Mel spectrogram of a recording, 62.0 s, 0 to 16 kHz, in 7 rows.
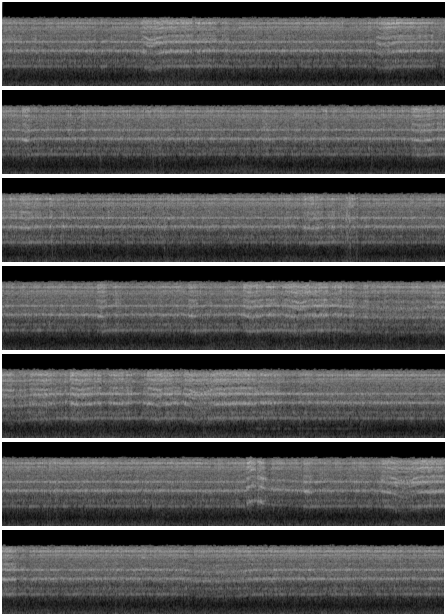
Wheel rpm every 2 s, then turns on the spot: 230, 230, 230, 230, 230, 230, 230, 230, 230, 230, 230, 230, 230, 230, 230, 230, 230, 210, 230, 220, 230, 240, 240, 230, 240, 230, 230, 230, 220, 230, 230.
none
